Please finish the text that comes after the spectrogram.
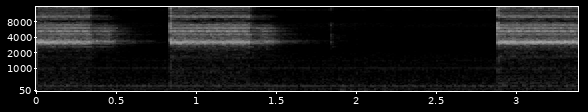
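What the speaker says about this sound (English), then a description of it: "Oh no, the fire alarm went off." A fire alarm going off in a school-style setting, loud electronic buzzing in repeated on-off bursts with short gaps, no voices.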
